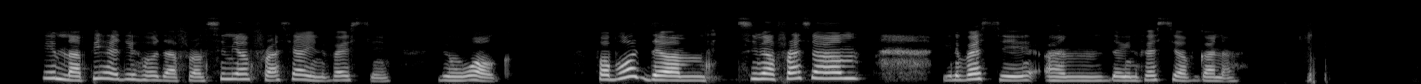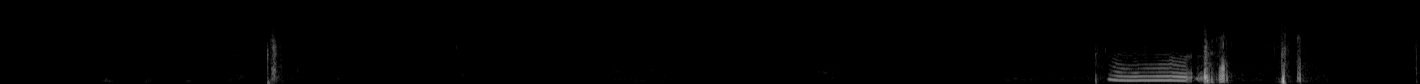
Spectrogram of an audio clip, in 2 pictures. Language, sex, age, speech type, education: Nigerian Pidgin, female, 15-29, spontaneous, tertiary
